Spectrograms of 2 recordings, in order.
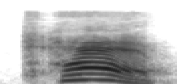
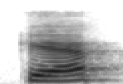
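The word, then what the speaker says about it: cap: সি, খা, অ্যাপ, খ্যাপ। আমরা মাথায় যে টুপি দেই না, তার ইংরেজি হচ্ছে ক্যাপ, কিন্তু এটা রাইট প্রোনাউন্সিয়েশন হবে খ্যাপ। সবাই একই সঙ্গে, খা, অ্যাপ, খ্যাপ।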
